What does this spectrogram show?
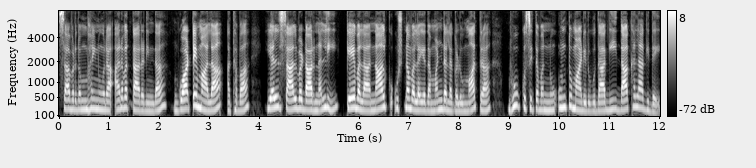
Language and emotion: Kannada, neutral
